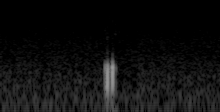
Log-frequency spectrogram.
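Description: Near silence, broken about a second in by one short, low vocal sound from a man, like a brief "hm" or grunt.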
